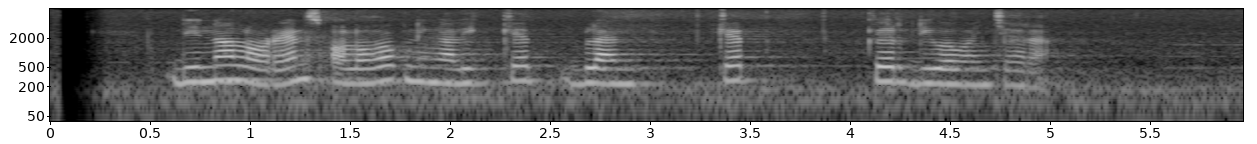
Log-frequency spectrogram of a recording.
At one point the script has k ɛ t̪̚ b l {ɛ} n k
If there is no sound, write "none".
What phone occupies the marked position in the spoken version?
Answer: a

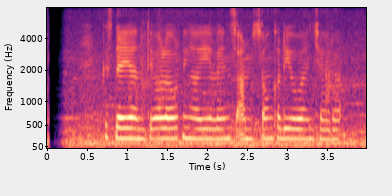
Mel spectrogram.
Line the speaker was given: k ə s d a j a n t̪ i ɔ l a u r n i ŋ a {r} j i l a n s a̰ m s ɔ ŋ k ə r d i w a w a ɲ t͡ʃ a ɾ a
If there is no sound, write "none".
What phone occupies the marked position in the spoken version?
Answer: l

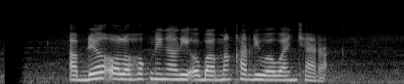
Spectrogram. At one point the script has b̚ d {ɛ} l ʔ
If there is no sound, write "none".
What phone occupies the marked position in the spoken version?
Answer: ɛ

